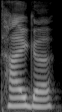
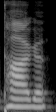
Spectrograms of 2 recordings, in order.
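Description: First: The first vowel sounds like 'eye'. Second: The first vowel sounds like 'ah'. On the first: The speaker calls it wrong. "You said the I like [name]" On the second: The speaker calls it right. "You have to say Taga"

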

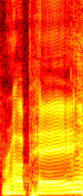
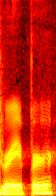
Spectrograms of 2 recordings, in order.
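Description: First: The name is said with French-style sounds. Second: The name is said with plain English sounds. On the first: The speaker calls it right. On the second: The speaker calls it wrong.

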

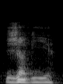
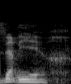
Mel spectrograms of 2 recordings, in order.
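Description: First: The name is said with a Catalan pronunciation. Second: The name is said with a French pronunciation. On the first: "If he meets someone who's Catalan, it'd be like" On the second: "when he meets a French person, they're gonna be like"

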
